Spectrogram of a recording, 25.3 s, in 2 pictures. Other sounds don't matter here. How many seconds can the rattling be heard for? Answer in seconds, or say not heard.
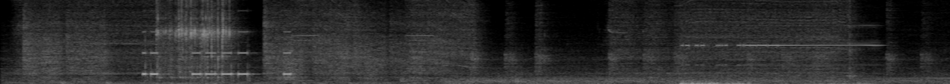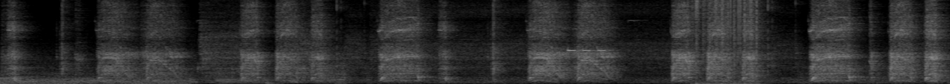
2 s.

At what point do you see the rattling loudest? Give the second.
3 s.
